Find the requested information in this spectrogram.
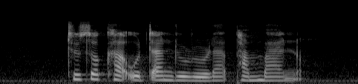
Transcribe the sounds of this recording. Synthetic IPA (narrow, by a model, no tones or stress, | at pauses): tʰusɔkʰa̰ʔutʼanduɺuɺapʰambaːnɔ̰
